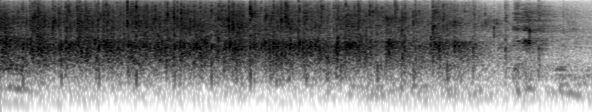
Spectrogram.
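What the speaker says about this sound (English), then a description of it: "Round of applause." A crowd claps in a round of applause for veterans at the Opry, loud and dense from the start, then slowly tapering and thinning out toward the end.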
